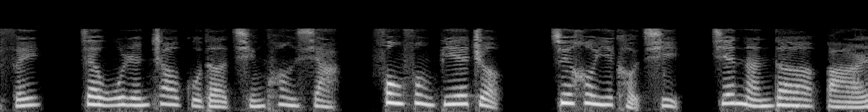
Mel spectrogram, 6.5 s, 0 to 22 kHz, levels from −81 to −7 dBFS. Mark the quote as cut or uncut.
uncut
